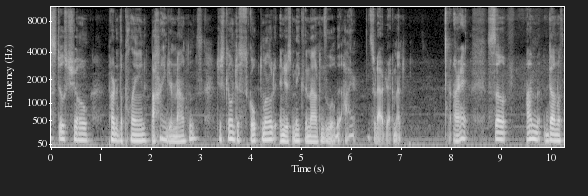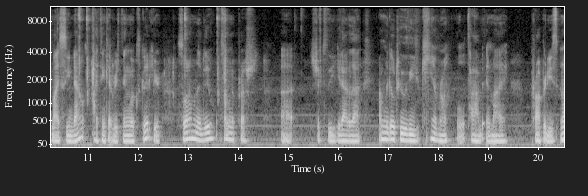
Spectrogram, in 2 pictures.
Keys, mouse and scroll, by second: 10.4 shift+z, 13.0 shift+z.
